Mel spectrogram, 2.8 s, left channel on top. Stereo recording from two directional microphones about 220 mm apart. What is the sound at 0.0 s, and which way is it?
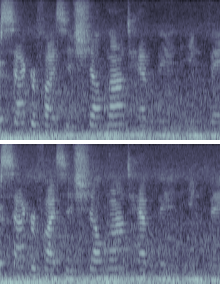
Speech, 15° right (ahead or behind).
